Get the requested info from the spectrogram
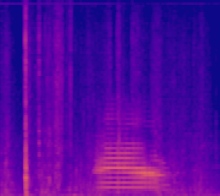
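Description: A cat meowing once, about a second in: a single drawn-out call that dips in pitch as it ends. A short click comes just before it.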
